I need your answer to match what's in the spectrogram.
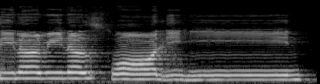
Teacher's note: اسے صالحین نہیں پڑھنا، سین کی آواز نہیں آنی چاہیے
